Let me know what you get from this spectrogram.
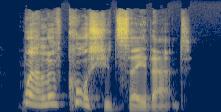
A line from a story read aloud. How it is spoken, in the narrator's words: Doris said indignantly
